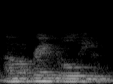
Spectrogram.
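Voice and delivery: low, soft, grave news; mock solemn. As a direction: deliver it gravely and gently. Pastor delivers bad news.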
